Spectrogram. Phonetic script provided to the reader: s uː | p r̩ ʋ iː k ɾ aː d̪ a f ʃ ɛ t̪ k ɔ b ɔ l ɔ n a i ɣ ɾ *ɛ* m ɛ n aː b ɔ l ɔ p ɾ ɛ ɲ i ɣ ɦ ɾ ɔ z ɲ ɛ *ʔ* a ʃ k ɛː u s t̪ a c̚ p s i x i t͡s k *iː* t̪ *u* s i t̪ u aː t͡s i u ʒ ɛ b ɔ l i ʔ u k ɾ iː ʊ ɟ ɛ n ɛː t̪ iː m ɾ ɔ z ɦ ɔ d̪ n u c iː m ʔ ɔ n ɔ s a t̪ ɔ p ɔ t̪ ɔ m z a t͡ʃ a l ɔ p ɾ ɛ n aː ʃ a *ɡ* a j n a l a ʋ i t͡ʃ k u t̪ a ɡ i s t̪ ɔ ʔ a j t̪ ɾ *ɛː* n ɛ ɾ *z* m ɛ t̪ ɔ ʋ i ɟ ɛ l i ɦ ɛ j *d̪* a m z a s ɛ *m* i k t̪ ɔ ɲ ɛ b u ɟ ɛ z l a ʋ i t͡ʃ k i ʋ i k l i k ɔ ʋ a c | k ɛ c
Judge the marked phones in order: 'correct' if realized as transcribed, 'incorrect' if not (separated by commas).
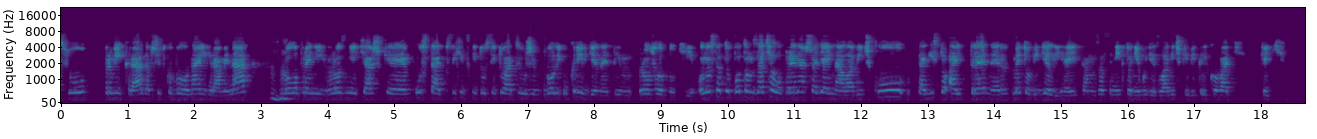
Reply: incorrect, incorrect, incorrect, incorrect, incorrect, correct, correct, incorrect, incorrect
